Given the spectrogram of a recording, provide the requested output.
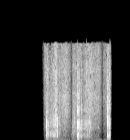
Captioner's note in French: FX - Footsteps - On Multiple Dirt - Walk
